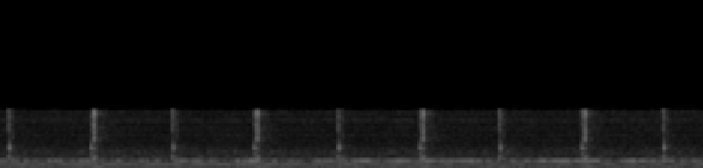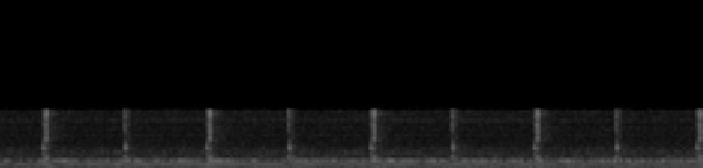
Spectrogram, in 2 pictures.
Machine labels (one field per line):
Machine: valve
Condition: normal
